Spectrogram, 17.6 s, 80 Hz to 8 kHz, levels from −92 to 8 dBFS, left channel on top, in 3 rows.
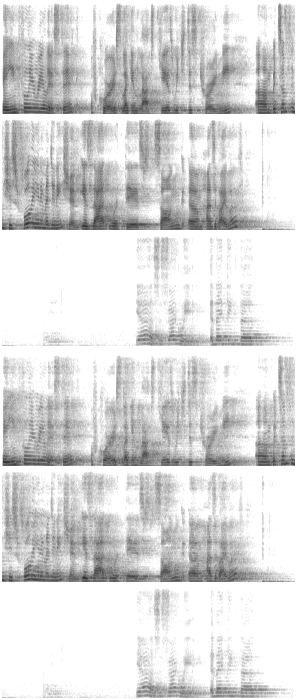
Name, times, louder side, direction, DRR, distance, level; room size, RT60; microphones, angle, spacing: voice 1, 0.0-1.5 1.8-4.6 5.1-10.6, left 2 dB, 55° left, 6 dB, 1.4 m, -24 dB
voice 2, 14.4-15.5 15.9-16.8, left 2 dB, 90° left, 5 dB, 6.8 m, -42 dB
26.0 x 24.5 x 9.3 m, 1.1 s
head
